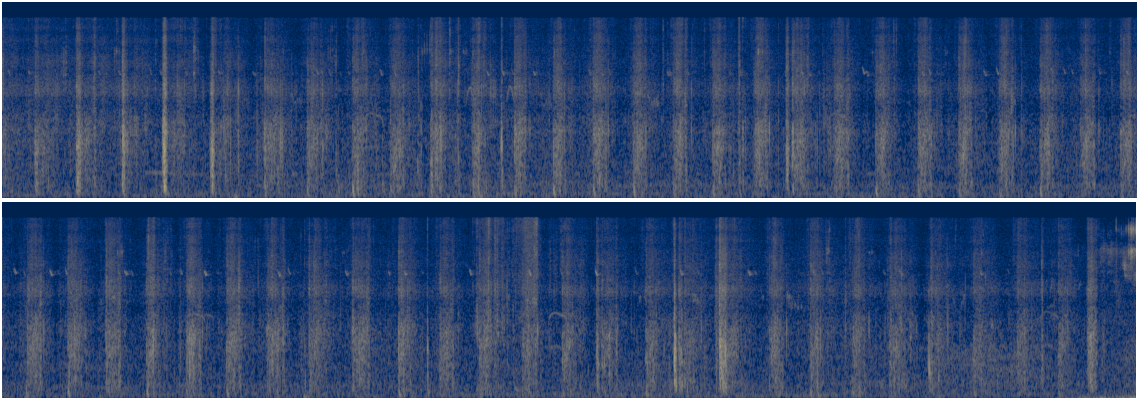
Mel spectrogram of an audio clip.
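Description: Footsteps of hikers walking steadily along a dirt trail, about two steps a second, with occasional sharper clicks among them.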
